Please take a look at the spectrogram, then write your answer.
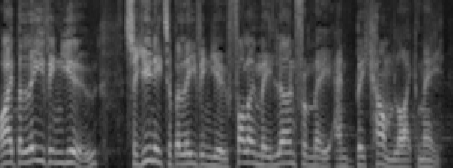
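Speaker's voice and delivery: fervent preaching, lifted voice. Acted. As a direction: preach it with rising conviction. Sermon, Jesus' call voiced.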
